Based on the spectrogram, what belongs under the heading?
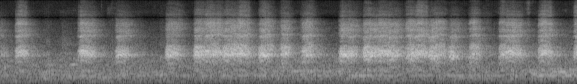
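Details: Repeated coarse caws from crows or ravens, about one or more each second in irregular clusters. Some notes are clipped and some longer, giving a ragged rhythm through the stretch.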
